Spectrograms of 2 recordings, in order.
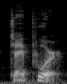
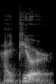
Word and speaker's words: Jaipur: I love games like Jaipur, or Hyper, or Hypure, or Jaipur, or however you want to pronounce it.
